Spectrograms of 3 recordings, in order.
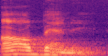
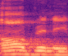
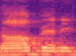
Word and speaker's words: Albany: georgia near the railroad called albani not albany like we pronounce it up north but albany georgia and i learned how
